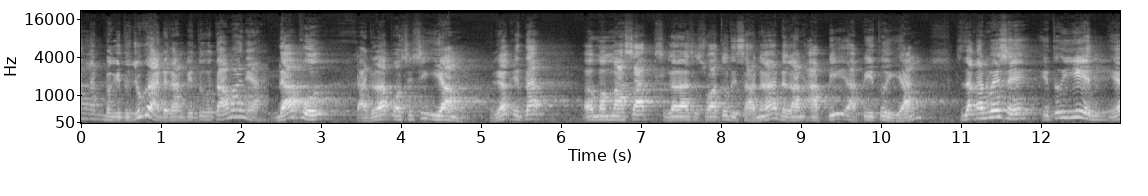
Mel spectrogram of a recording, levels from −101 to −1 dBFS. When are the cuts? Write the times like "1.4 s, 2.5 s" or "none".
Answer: 2.3 s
